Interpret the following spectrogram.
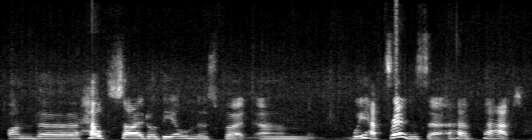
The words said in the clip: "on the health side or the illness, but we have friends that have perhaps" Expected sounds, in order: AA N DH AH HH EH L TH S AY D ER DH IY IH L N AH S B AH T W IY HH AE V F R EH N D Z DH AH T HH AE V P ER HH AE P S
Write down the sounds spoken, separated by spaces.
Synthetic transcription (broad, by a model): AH N DH AH HH EH L TH S AY D ER DH IY IH L N AH S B AH T W IY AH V F R EH N D Z DH AH T HH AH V P ER HH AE P S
